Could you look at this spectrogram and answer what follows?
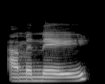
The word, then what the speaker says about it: Aminé: My first song is Caroline by Aminé. – Yes, accent on the E, like Beyonce.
